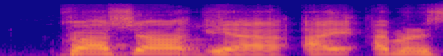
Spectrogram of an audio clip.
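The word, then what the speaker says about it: Crawshaw: So, I just think that Stone or I mean uh that Jeremy, it's Korchaw. Is that how you pronounce his last name? Crashaw. Crashaw.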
